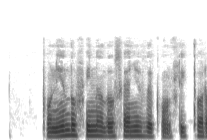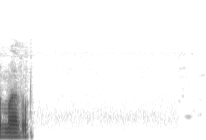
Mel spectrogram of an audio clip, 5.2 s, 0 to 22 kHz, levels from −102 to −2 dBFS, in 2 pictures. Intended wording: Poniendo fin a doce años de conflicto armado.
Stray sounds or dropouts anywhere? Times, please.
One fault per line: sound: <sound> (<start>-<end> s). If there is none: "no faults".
no faults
